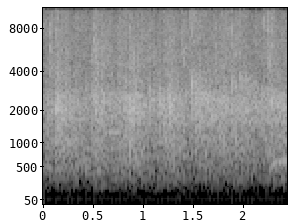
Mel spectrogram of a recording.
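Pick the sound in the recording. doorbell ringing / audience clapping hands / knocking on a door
audience clapping hands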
